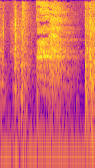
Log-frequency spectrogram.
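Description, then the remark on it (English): A door opens quietly: a couple of soft latch clicks, a brief smooth slide or creak, then a muffled thump as it settles, with no voices. “Boss, it's this door.”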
